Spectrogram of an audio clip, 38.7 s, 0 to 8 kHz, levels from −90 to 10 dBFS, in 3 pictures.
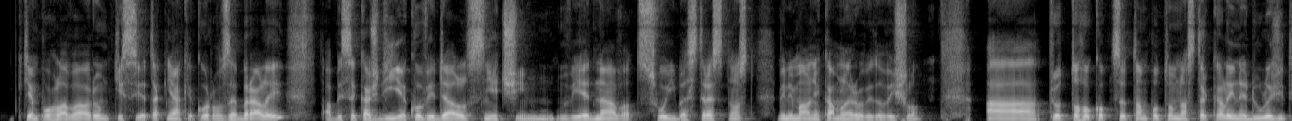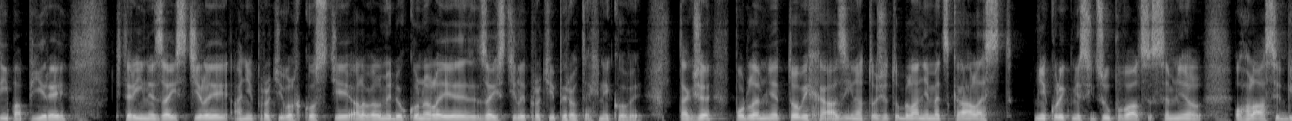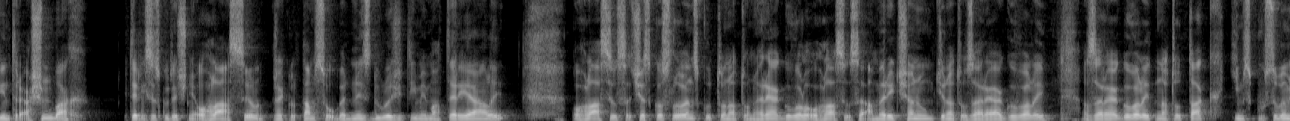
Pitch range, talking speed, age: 85-100 Hz, 150 wpm, 40-59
